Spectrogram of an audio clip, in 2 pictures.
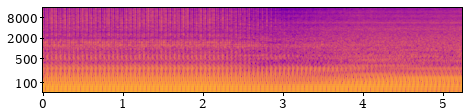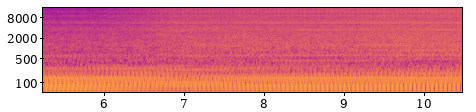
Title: RX7 misfire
